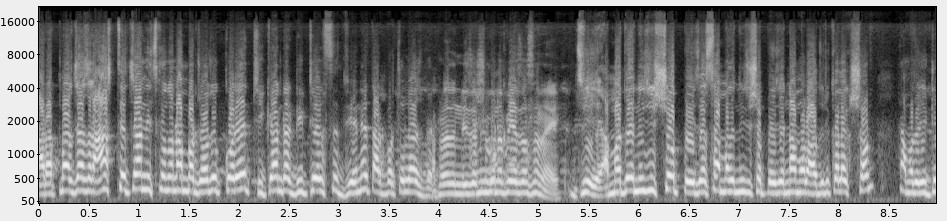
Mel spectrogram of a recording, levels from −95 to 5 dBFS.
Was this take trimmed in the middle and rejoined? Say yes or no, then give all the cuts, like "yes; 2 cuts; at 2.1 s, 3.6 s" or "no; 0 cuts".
no; 0 cuts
